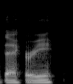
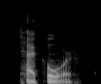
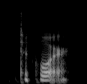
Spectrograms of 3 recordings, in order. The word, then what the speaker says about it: Thakur: The winners were David and Thackeray. And I wrote down the pr- pronunciation of his name is Takor. Takor.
